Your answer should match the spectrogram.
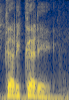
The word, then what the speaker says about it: Karkare: Now, that was Karkare, Vishnu Karkare. But to a Punjabi, it was, the pronunciation was Karkara because it was very close to Karara. So the Punjabi Madan Lal Pahwa refers to him as Karkara Seth.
